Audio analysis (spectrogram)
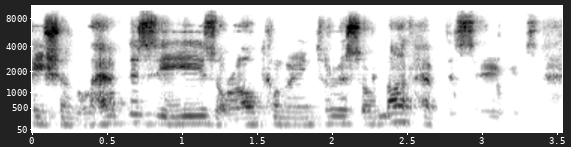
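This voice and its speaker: A man's fairly high, monotone voice with flat intonation. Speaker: medical researcher giving a talk. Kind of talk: lecture. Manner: fast; halting, many fillers.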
